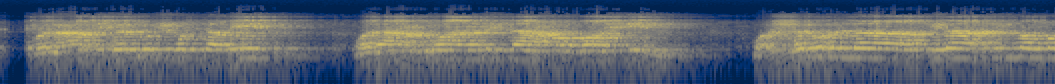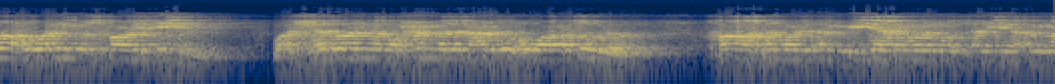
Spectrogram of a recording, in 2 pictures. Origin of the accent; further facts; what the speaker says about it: Algeria; ونذر الخطر تدق أجرافها في بلادنا الجزائر هنا وهناك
